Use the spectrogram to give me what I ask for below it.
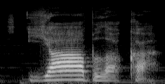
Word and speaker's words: яблоко: Ya is clear and long when it's stressed. Яблоко.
